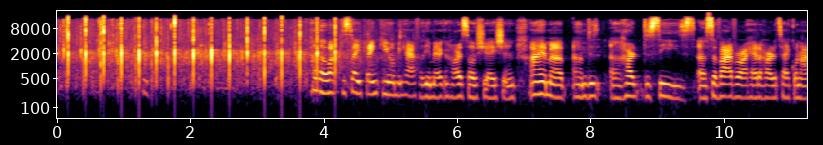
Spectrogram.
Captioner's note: applause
